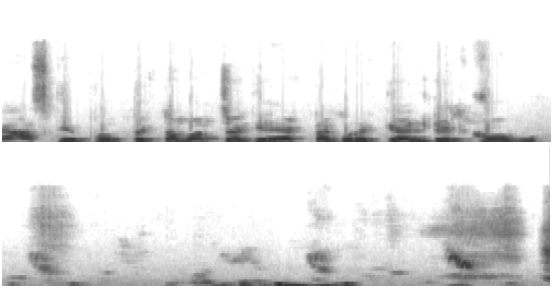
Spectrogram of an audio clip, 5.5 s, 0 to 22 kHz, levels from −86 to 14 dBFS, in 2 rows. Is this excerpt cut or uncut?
cut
